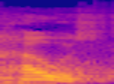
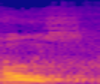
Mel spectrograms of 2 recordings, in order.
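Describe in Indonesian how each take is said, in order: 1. Vokalnya diucapkan seperti 'ow'. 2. Vokalnya diucapkan seperti 'oh-oo'. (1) "bacanya house" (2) "jadi bukan house"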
